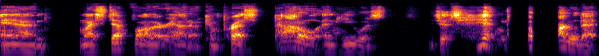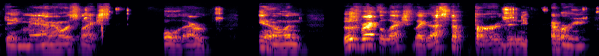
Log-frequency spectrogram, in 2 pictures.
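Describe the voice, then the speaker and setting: Speaking with an American accent at a medium pitch, a man keeps a moderate pace and lively intonation but leaves long, frequent pauses. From Oxnard, California. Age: 40s. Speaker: veteran and tattoo artist. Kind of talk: casual interview.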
